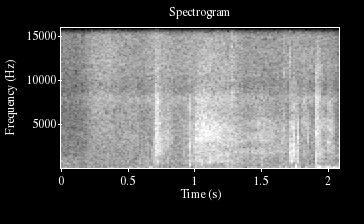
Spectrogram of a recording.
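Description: Handling noise: a few soft knocks and a brief rustle, over a low steady hum from the car's 1.4 TSI petrol engine idling, heard from inside the cabin.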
